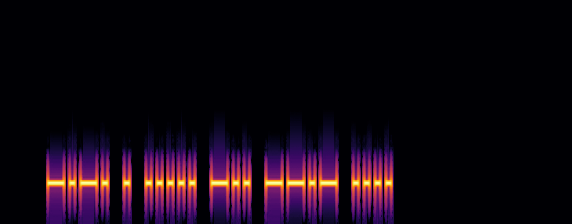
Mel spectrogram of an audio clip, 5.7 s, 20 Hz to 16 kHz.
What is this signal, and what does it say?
Morse code, heard as a keyed tone, about 22 wpm, 700 Hz. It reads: CE5DQH
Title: DXCC-100 Call Signs - 6 Characters - 22wpm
